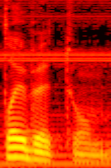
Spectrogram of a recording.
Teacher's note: The root of the tongue is not raised as much because the kasra causes it to be raised less. · Term: lowest level of تفخيم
